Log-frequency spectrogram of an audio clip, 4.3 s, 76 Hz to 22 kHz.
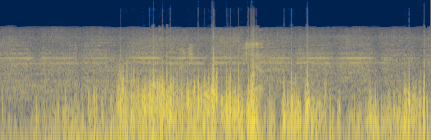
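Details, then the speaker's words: Wind turbine with tip brakes, contactor released in gusty wind so the rotor freewheels: rising whoosh as it speeds up; two of three tips deploy at 2012 RPM, then slows to 1600; no knock or rub. "now you can hear it speed up read out the RPM Ray would you there you go two blades came out 2012 RPM now it's down to 1600."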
